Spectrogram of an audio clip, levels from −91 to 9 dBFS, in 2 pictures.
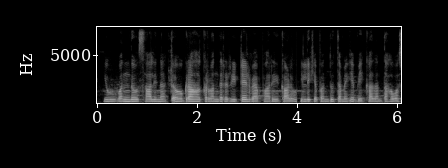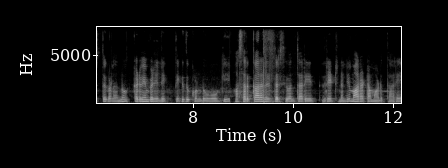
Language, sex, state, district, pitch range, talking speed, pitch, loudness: Kannada, female, Karnataka, Raichur, 165-180 Hz, 105 wpm, 175 Hz, -29 LUFS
